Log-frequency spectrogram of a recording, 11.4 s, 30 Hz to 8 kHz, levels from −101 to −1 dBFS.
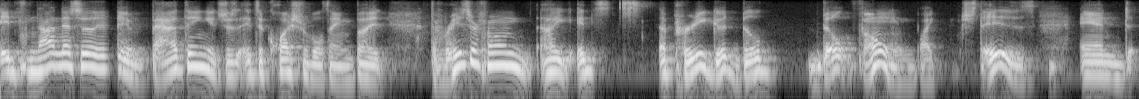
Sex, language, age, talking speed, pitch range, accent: male, English, 20-39, 155 wpm, 120-145 Hz, American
